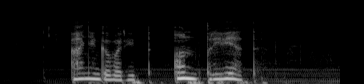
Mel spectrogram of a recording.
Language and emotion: Russian, positive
